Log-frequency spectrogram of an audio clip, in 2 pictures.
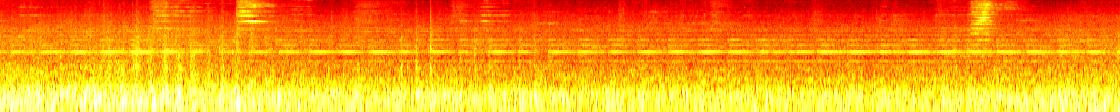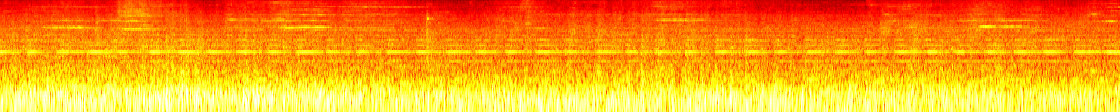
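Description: Empty covered hopper cars of a freight train rolling past: a steady low rumble of wheels on rail, with a few sharp clanks and brief high wheel squeals. A steady high tone sounds over it throughout.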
